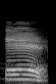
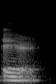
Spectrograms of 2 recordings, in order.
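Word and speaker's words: heir: in this word air H is silent and it begins with e i r so that's why it is pronounced air okay mistake I just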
